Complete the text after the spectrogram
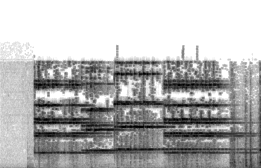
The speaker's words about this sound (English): We walked over to Sandy's workshop. Rang the bell.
